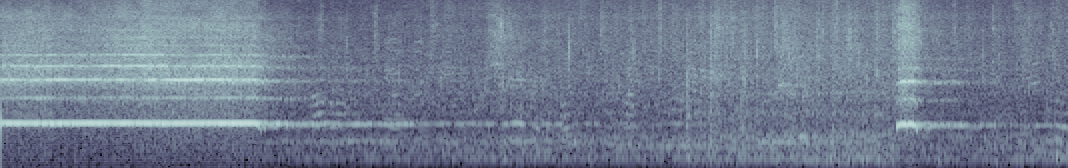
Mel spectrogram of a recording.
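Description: A steam locomotive's whistle blows loudly, twice.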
